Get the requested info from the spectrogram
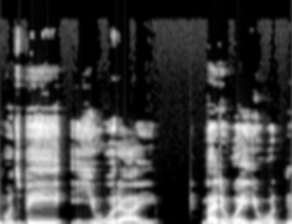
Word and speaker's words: Juraj: It's J-U-R-A-J, Juraj, which is kind of cool because it almost rhymes with his friend, the dragon, in Croatian, Zmaj.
